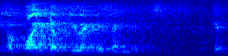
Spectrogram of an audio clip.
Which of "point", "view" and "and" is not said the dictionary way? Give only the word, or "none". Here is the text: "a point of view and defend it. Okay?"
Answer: view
